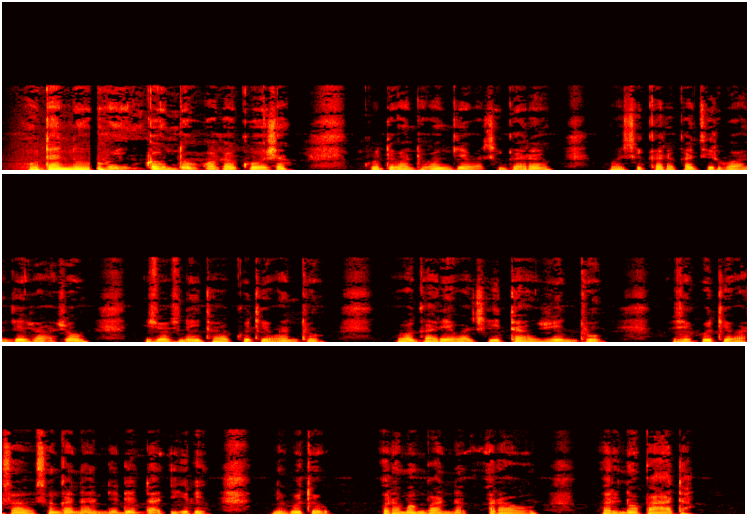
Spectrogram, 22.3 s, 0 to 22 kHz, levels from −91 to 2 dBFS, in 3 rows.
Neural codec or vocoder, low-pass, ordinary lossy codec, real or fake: none; 14.4 kHz; MP3, 48 kbps; real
